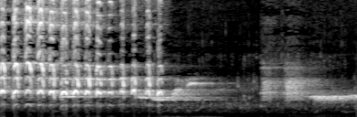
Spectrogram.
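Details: White-rumped shama song used to goad rival shamas into replying: a fast, pulsing, buzzy chatter of about a dozen notes, then a pause and a sustained clear whistle.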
